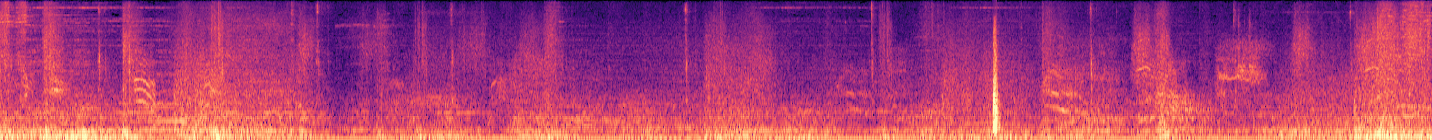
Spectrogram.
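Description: Magic spells burst and crackle in bright blasts.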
